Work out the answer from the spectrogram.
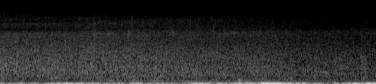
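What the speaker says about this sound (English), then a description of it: "Rain's coming down." Steady rain hisses near the American Falls, a dense, even wash of water noise that swells slightly partway through, with no voices.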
